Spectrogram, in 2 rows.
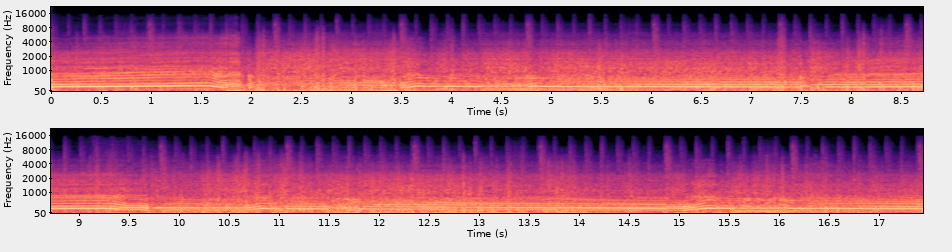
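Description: A loud, close BMW M3 Competition F80 engine revs and holds a rasping high pitch, dropping briefly between repeated surges as gears shift.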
